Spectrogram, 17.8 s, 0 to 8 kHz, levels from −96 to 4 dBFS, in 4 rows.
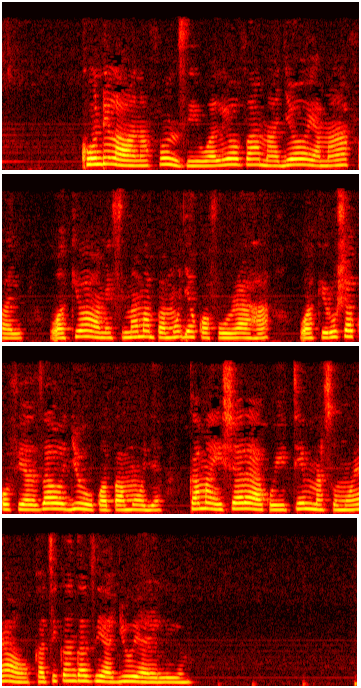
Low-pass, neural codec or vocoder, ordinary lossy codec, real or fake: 7.2 kHz; none; MP3, 48 kbps; real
